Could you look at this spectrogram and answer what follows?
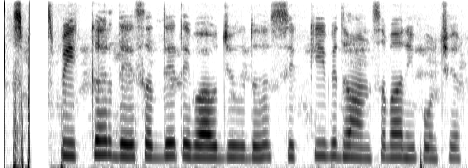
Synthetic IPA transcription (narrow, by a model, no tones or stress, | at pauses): sspiːkəɾd̪eːsəd̪ːeːt̪eːbaːʋd͡ʒuːd̪sɪkːiːʋɪd̪ʱaːnsəbʱaːnĩːpɔ̃ːɲt͡ʃjaː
